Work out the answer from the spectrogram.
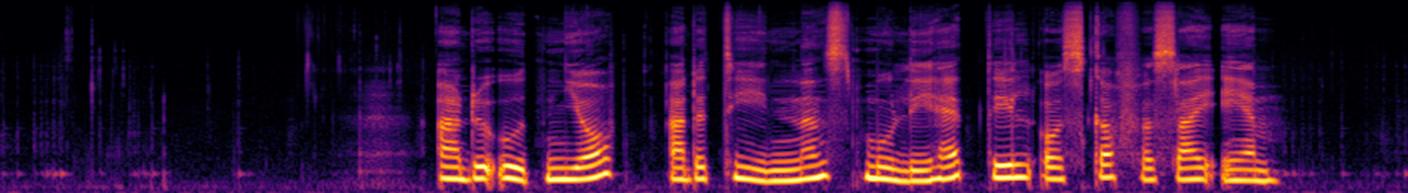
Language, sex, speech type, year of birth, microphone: Norwegian, female, read, 1973, Shure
